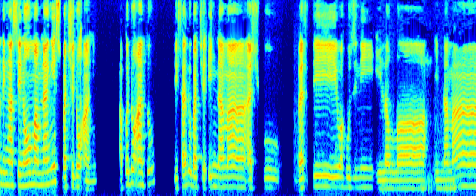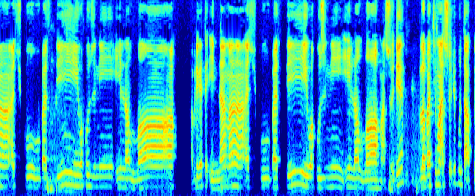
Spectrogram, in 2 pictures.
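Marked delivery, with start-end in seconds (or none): 4.2-13.0 drawn-out devotional recitation; measured, reverent Arabic chant; slow Quranic recitation. Shown as a demonstration. 13.7-17.1 drawn-out devotional recitation; slow Quranic recitation. Shown as a demonstration. Recites verse again.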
